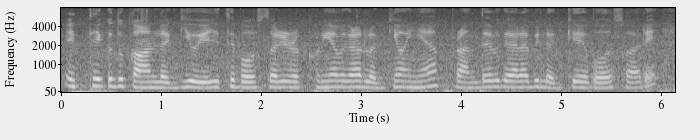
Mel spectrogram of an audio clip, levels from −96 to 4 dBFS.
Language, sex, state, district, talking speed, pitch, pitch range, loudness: Punjabi, female, Punjab, Pathankot, 205 wpm, 205 Hz, 195-215 Hz, -16 LUFS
